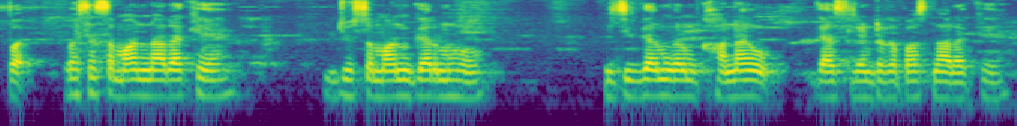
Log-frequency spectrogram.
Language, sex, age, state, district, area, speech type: Urdu, male, 18-30, Bihar, Gaya, urban, spontaneous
